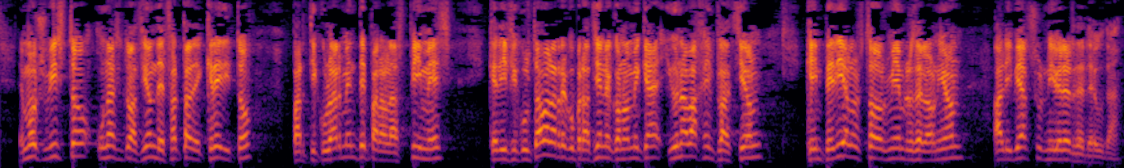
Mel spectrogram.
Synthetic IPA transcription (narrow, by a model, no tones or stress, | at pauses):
e̞mo̞zβist̪o̞unasit̪waθjo̞nd̪e̞falt̪aðe̞kɾeðit̪o̞ | paɾt̪ikulaɾmẽ̞nt̪e̞paɾalaspime̞s | ke̞ð̞ifikult̪aβalarekupe̞ɾaθjo̞ne̞ko̞nõ̞mikaiunaβ̞axaiɱflakθjo̞ŋ | ke̞impe̞ðialo̞sest̪að̞o̞zmjembɾo̞zðelaunjõ̞n | a̰liβjaɾsuzniβ̞e̞le̞zðe̞ðe̞̰wða̰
